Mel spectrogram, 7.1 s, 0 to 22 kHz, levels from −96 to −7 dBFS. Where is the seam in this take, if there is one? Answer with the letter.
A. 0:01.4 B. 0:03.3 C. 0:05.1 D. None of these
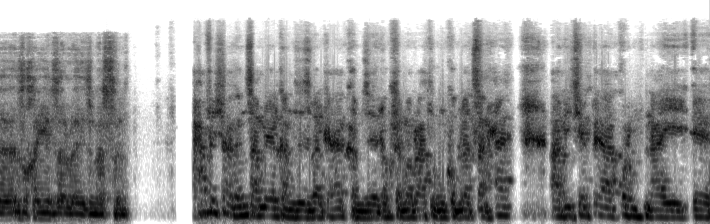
A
